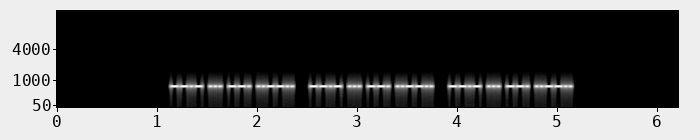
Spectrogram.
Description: Morse code, heard as a keyed tone, about 50 wpm, 700 Hz. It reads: QSG? QSG? QSG?
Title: Q-Codes Repeated 3x 50wpm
